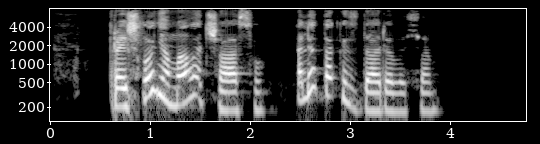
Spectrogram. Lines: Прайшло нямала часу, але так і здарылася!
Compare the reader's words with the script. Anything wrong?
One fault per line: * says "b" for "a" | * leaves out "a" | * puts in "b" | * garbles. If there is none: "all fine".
all fine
